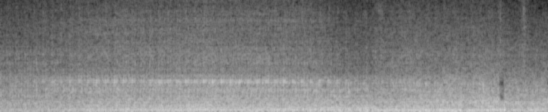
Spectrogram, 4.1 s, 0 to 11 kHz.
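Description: A sawmill power engine with the PTO engaged runs steadily at about 1,500 rpm, a loud continuous heavy drone with a knocking rumble and no talk.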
